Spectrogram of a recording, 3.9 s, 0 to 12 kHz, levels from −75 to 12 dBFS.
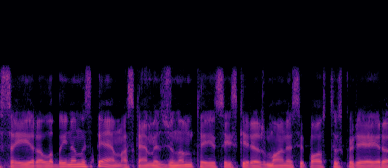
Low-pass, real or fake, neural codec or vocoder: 7.2 kHz; fake; codec, 16 kHz, 4 kbps, FunCodec, trained on LibriTTS, 50 frames a second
